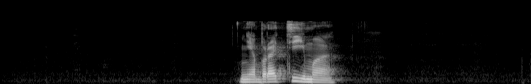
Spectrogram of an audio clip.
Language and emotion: Russian, angry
